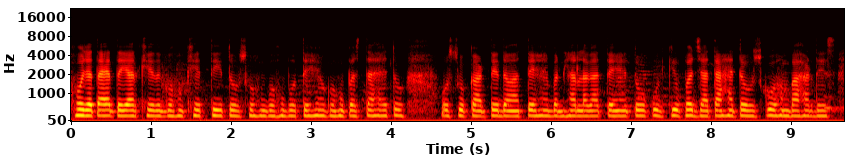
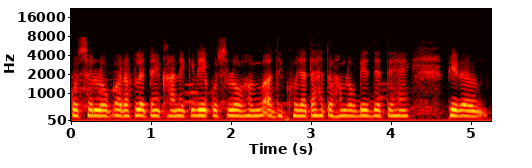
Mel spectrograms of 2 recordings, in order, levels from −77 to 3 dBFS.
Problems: constant background noise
